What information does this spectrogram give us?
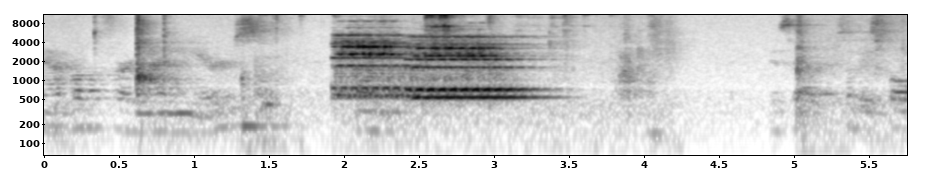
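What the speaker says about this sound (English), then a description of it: "Is that somebody's phone, or am I doing something wrong?" A phone rings out during a public board meeting, a bright electronic ringtone burst of about a second, heard between stretches of someone speaking at the microphone.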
